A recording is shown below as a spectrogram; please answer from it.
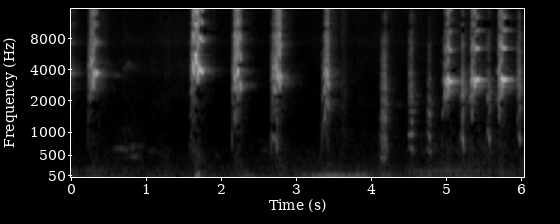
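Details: Javan myna, described as white-eyed and head-bobbing, chattering on a lure recording meant to prompt a silent bird to sing: about a dozen harsh, raspy, broadband squawks in irregular bursts, quickening into a tight cluster at the end.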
